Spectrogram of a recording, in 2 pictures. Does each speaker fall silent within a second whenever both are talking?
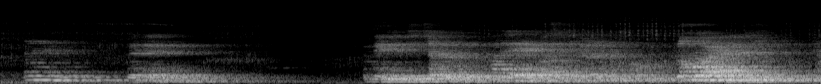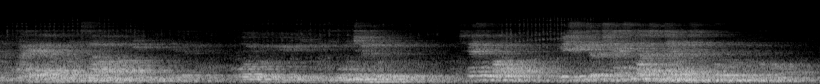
No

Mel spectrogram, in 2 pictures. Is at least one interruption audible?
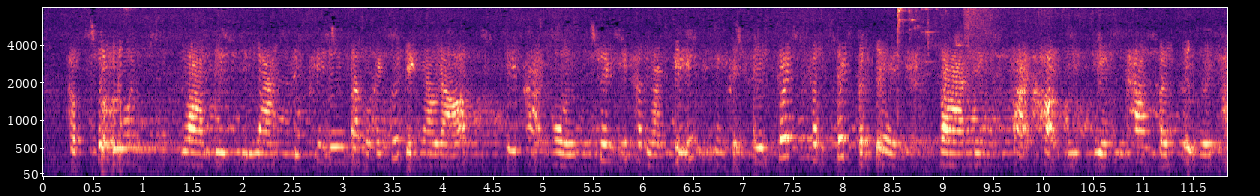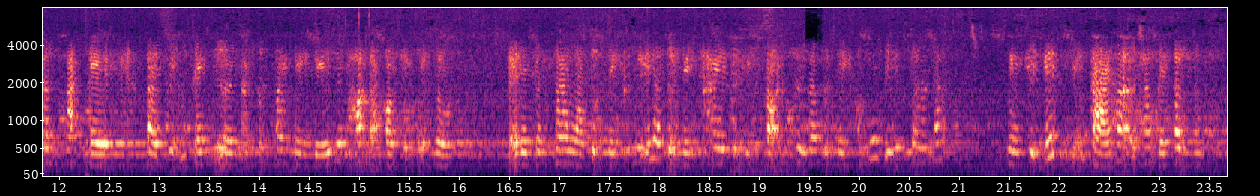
No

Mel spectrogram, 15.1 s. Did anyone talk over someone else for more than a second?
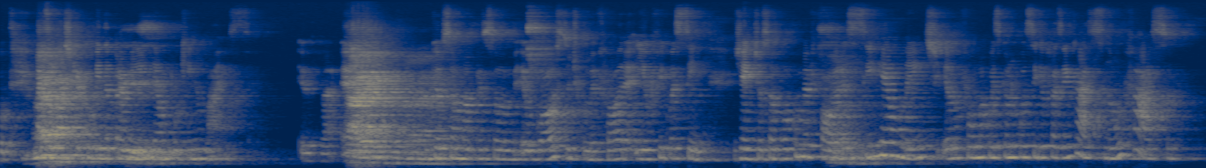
No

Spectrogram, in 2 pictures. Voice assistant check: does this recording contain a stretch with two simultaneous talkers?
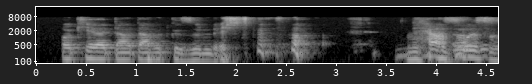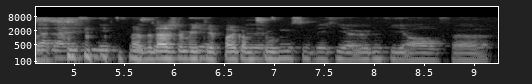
Yes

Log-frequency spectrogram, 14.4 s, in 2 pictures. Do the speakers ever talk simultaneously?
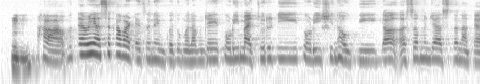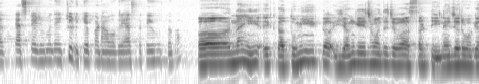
No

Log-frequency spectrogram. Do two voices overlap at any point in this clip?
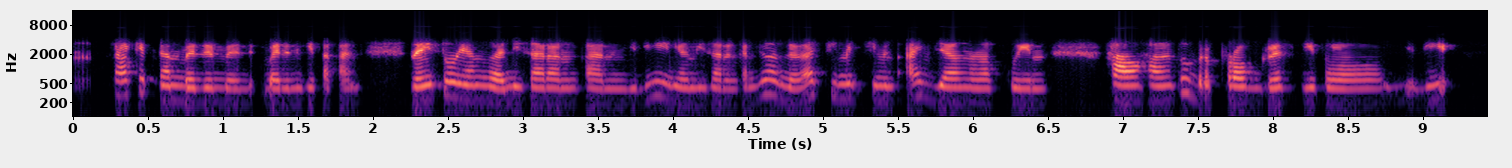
No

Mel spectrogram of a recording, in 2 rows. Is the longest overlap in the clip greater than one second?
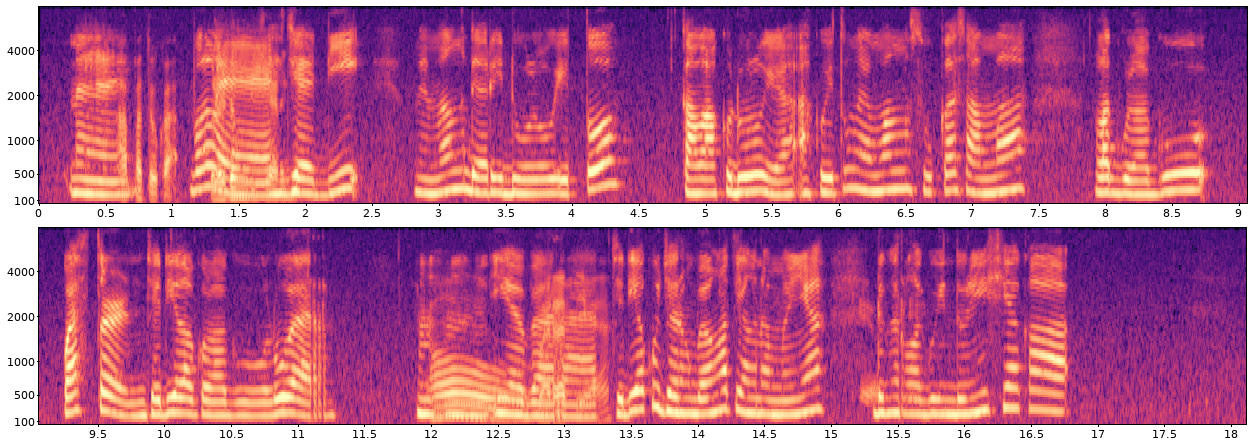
Yes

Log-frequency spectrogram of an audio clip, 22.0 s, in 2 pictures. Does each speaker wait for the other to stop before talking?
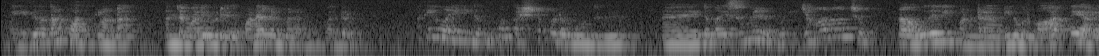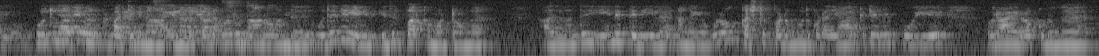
No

